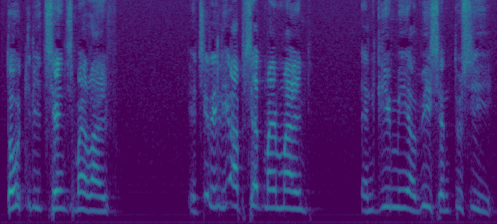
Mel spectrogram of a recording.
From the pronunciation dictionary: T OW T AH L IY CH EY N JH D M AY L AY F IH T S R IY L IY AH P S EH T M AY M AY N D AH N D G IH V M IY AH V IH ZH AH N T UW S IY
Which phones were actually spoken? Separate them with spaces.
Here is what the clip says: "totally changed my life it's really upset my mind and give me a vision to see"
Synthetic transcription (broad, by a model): T OW T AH L IY CH EY N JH M AY L AY F IH T S R IY L IY AH P S EH T M AY M AY N D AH N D G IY V M IY AH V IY S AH N T UW S IY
